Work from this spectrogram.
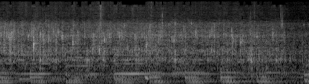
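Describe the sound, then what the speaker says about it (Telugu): Mustard seeds crackle and fry in hot oil for a lime pickle, a steady dense sizzle with quick popping bursts, close and alone with no voices. "ఇప్పుడు ఈ ఆవాలు వేగిపోతున్నాయి కదా"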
